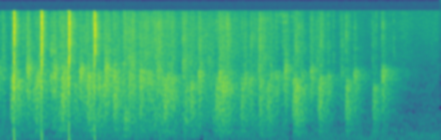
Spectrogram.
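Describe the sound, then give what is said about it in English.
An audience at a Cato Institute talk applauds for speaker David Rivkin, a few sharp loud claps at the start giving way to a steady patter of many hands that fades out toward the end. “So let's all give a round of applause to David Rivkin.”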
